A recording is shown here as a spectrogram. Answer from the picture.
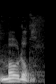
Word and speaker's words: modal: Um, no, Modell is pronounced modal. MeUndies is made from modal.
